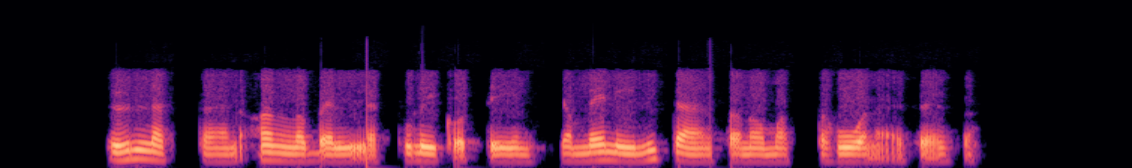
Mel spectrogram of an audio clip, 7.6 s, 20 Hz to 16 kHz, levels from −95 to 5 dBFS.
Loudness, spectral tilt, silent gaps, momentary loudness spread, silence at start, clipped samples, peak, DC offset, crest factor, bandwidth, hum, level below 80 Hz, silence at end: -15 LUFS; -10 dB/octave; 1.20-1.31 s, 3.69-3.73 s, 5.31-5.45 s; 9 LU; 0.7 s; under 0.1%; 0 dBFS; under 0.1%; 16 dB; 3.9 kHz; none; -58 dBFS; 1.05 s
